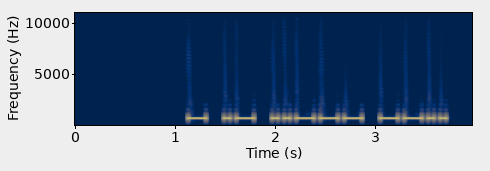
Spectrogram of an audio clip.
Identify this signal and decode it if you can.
Morse code, heard as a keyed tone, about 21 wpm, 700 Hz. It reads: TA2Z
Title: DXCC-100 Call Signs - 4 Characters - Repeated 3x - 20wpm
